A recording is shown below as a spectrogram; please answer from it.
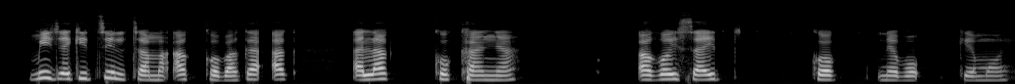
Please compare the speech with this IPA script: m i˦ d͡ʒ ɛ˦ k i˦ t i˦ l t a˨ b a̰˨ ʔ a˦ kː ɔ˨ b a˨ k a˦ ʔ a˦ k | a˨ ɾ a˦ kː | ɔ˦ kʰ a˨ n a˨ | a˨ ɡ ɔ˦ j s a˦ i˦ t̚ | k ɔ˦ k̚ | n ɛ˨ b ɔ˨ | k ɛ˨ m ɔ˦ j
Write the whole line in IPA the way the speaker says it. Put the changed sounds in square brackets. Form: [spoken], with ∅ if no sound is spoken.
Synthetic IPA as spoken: m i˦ d͡ʒ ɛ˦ k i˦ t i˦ l t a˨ [m] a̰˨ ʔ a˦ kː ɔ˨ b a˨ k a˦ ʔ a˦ k | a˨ [l] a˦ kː | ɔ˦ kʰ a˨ [ɲ] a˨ | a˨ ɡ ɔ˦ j s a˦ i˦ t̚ | k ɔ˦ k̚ | n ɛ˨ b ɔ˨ | k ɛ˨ m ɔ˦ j

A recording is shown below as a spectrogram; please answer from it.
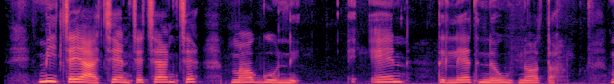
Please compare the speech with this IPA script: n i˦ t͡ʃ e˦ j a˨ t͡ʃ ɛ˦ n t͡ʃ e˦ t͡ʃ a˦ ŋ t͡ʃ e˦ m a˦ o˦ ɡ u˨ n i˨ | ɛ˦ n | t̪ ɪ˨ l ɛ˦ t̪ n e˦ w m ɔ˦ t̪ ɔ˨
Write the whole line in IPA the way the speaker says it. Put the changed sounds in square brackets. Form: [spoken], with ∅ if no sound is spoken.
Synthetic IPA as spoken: [m] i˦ t͡ʃ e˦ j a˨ t͡ʃ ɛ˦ n t͡ʃ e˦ t͡ʃ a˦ ŋ t͡ʃ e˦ m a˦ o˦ ɡ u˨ n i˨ | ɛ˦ n | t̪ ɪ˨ l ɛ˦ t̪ n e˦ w [n] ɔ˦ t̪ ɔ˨

